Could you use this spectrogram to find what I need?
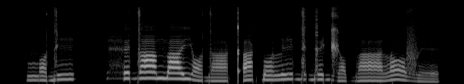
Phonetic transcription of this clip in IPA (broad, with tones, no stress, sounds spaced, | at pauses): ŋ ɔ˨ d i˦ | h ɪ˦ d aː˦ m aː˦ j ɔ˨ d aː˨ kʼ a˦ k͡p o˦ l i˦ d ɪ˦ ɡ ɪ˦ d͡ʒ ɔ˨ b aː˨ l ɔ˦˨ v ɪ˨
